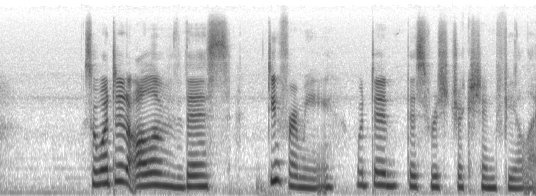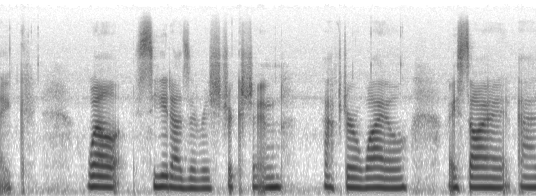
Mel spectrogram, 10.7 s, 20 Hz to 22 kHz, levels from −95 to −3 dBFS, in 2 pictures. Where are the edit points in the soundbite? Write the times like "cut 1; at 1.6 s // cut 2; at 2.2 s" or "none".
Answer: cut 1; at 2.4 s // cut 2; at 6.6 s

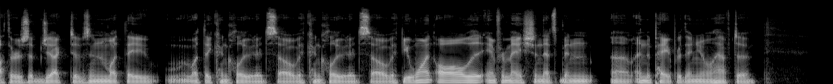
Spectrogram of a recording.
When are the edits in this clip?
cut 1; at 3.1 s

